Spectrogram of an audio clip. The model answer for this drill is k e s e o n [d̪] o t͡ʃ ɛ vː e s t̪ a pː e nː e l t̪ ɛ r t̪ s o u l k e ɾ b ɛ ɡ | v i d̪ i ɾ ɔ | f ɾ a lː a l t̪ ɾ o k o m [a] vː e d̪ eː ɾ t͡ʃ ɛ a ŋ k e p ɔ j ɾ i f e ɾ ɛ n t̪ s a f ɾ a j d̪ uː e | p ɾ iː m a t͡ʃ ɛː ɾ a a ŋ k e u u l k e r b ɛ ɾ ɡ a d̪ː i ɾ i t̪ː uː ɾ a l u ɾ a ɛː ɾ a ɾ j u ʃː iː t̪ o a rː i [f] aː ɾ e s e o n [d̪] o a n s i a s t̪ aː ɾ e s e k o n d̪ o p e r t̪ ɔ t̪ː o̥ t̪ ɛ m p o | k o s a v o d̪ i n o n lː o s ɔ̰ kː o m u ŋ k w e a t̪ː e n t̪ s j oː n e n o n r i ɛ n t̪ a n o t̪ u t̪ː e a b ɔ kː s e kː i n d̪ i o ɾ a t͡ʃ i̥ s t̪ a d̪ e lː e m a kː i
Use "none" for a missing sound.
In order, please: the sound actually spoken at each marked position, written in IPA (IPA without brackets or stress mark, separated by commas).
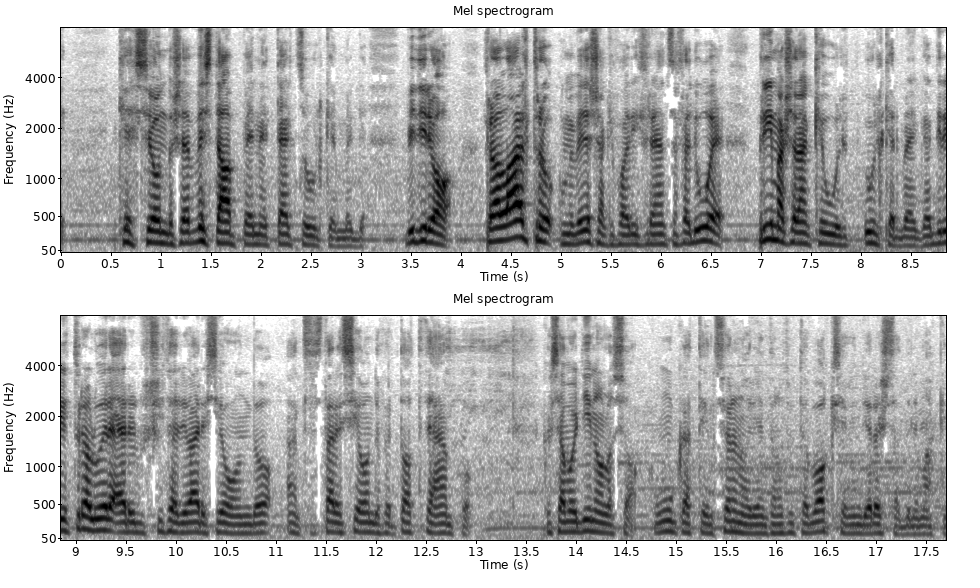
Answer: d̪, e, v, d̪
